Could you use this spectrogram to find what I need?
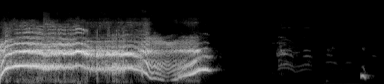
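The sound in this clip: A person performs a confused scream: a loud, high, wavering cry lasting about two seconds that bends and dips in pitch before cutting off, followed by two faint short sounds.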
